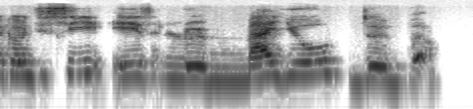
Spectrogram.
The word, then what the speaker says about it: maillot de bain: Alors, the first one we are going to see is le maillot de bain. Not the easiest one to pronounce, le maillot de bain.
